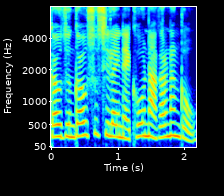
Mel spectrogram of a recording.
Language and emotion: Bodo, neutral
